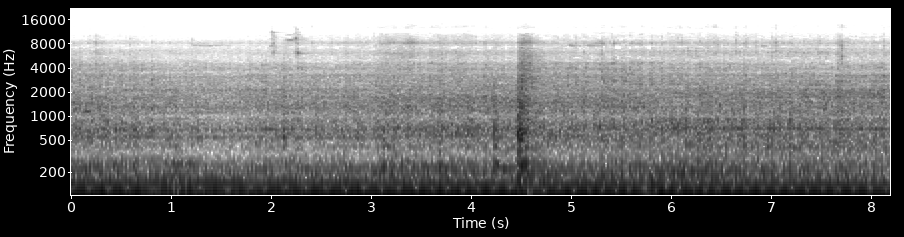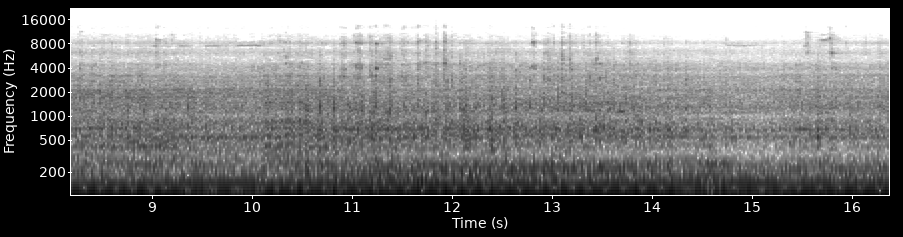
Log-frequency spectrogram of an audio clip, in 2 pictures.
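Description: A bulldozer blade pushes loose dirt.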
